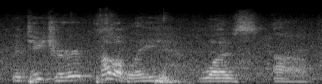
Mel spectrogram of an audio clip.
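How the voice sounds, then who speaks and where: There is noticeable background noise behind this man. He speaks with an American accent at a fairly high pitch. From Colorado, USA. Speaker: Dust Bowl survivor. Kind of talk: reminiscing talk to an audience.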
